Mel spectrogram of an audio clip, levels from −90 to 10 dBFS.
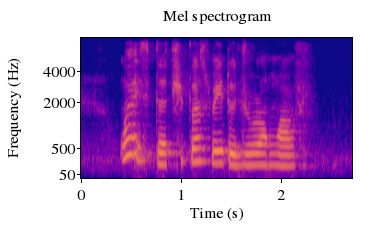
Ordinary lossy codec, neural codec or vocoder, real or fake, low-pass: Opus, 32 kbps; vocoder, 22.05 kHz, 80 mel bands, HiFi-GAN; fake; 7.2 kHz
